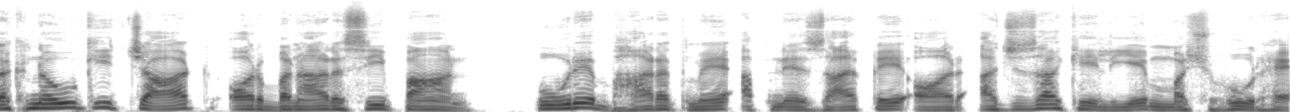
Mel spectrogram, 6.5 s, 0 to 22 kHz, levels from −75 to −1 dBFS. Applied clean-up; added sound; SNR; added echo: neural mask model Resemble Enhance denoiser.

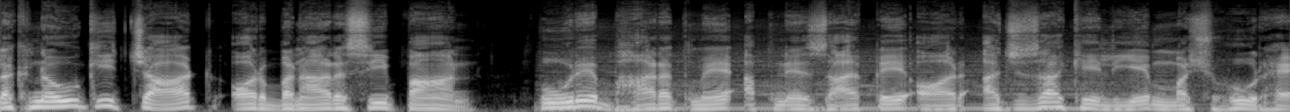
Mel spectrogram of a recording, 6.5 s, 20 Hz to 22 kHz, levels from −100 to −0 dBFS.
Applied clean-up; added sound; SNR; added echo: none; Engine / Domestic sounds, home sounds; 15 dB; none.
